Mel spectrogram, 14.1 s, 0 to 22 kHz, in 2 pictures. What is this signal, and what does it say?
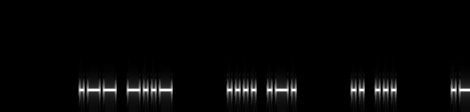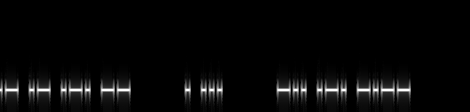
Morse code, heard as a keyed tone, about 20 wpm, 700 Hz. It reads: WX HR IS WARM ES DRY
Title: Common QSO Phrases - 2x Word-Spacing - 20wpm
